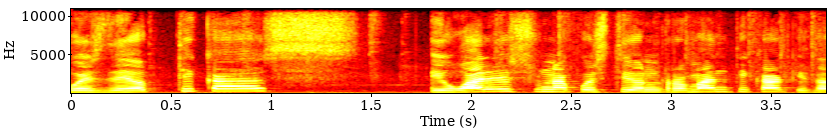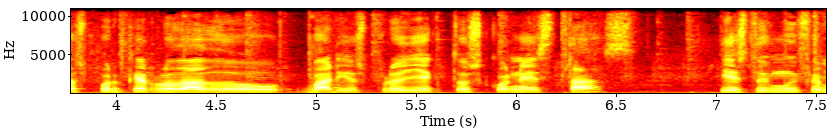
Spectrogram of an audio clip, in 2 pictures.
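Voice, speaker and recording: Music plays in the background. A woman speaks over it at a fairly slow pace. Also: medium pitch for a woman, ordinary pitch variation. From El Bierzo, León, Spain. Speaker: focus puller. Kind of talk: interview answer.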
